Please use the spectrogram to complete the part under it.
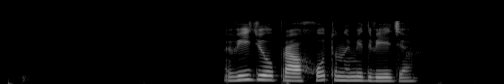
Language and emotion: Russian, neutral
